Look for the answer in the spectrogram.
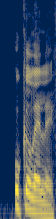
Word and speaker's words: ukulele: Tell us about the New England Ukulele Festival. Am I saying it correctly or is it ukulele? – You are saying it correctly.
